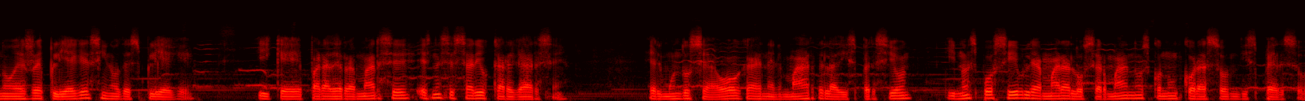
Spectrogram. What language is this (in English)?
Spanish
